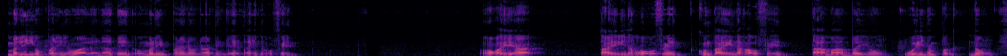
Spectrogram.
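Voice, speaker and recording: A man's voice: on the low side, darkish tone. Earnest preacher man. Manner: earnest, asks the room "Amen?" often. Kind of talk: Taglish sermon talk.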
